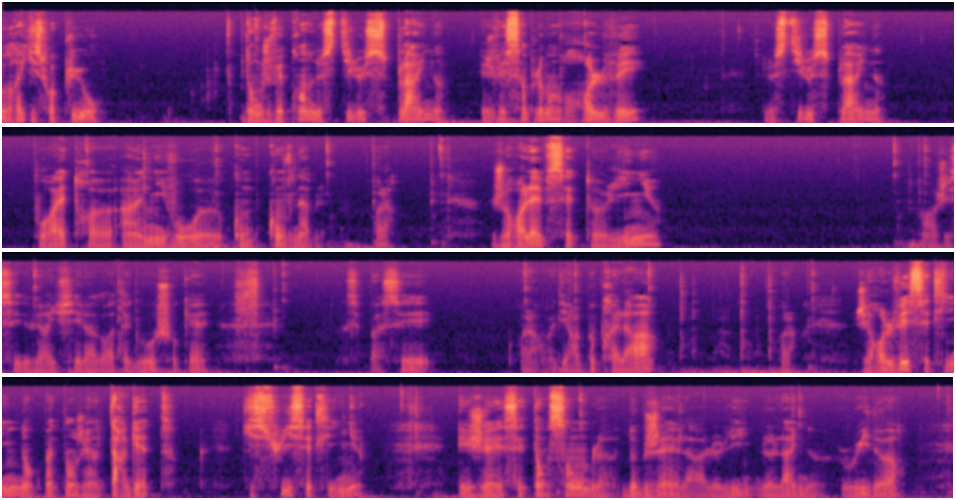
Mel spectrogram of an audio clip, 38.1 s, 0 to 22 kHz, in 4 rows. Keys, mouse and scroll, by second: 2.3 click, 5.7-10.3 drag, 10.8 middle click, 11.1 middle click, 11.6-12.7 alt+drag, 13.8-18.3 drag, 18.6 alt+click, 19.6 alt+middle click, 20.1 alt+middle click, 21.7-24.2 drag, 24.7 alt+click, 25.8 alt+middle click, 26.0 alt+middle click, 26.3 alt+middle click, 26.7 alt+middle click, 27.0-28.3 alt+drag, 31.9 alt+middle click, 34.1 click, 36.4-38.0 drag.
